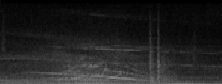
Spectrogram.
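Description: Elevator-descent sound effect from the TV episode: several whining tones slide downward together, a click comes about three seconds in, and a low rumble follows.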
